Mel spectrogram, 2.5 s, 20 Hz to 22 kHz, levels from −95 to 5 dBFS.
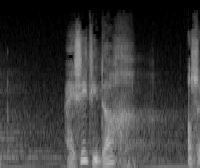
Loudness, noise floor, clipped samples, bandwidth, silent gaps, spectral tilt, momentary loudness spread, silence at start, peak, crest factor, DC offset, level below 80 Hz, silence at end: -28 LUFS; -53 dBFS; under 0.1%; 15.5 kHz; none; -2.5 dB/octave; 17 LU; 0 s; -10 dBFS; 22 dB; under 0.1%; -56 dBFS; 0 s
